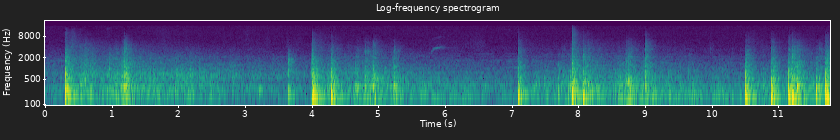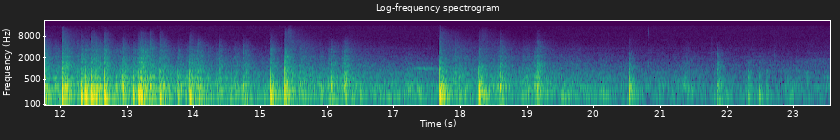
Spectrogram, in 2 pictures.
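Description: Distant fireworks shells bursting in booms and bangs with a low rumble. Single bursts come a few seconds apart, then a dense rapid volley of bangs about halfway through, then another cluster and a few scattered booms.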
